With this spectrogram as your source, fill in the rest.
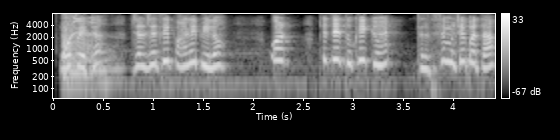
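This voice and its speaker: A woman's voice: extremely high pitch, fairly quick. A woman voicing a middle-aged mother-in-law in a cartoon who fusses over and soothes her daughter-in-law. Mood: fussing. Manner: fussing, coaxing. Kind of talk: cartoon voice acting.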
